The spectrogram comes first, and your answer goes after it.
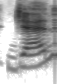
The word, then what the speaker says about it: Gen: so I want to welcome our guest today Jen is that correct did I pronounce it yeah okay I should have asked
